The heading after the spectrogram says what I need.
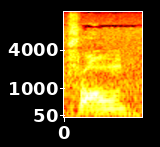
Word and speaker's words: Tron: I'm sure what's your name my name is trone my name is Tron spelled t-r-o-n last name m as in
